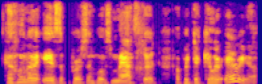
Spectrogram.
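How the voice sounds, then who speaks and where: A woman's voice: fairly low pitch, fast talker, fairly bright tone, breathy edge, no echo. A middle-aged woman from Hawaii, a podcast guest chatting through personal stories with many fillers. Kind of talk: conversational storytelling interview.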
